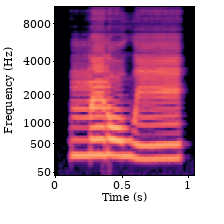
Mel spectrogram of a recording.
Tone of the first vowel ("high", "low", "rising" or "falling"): high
